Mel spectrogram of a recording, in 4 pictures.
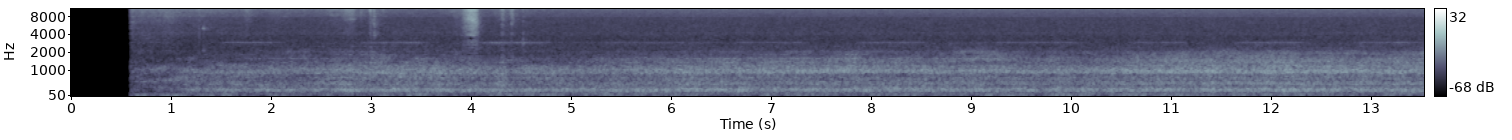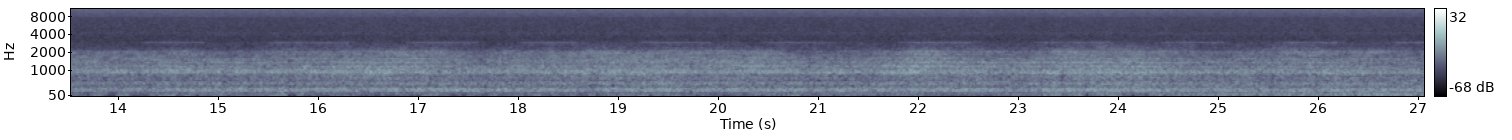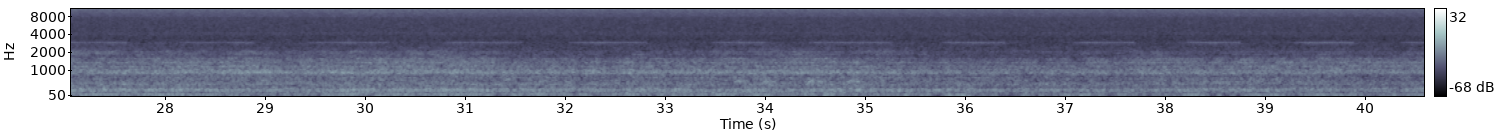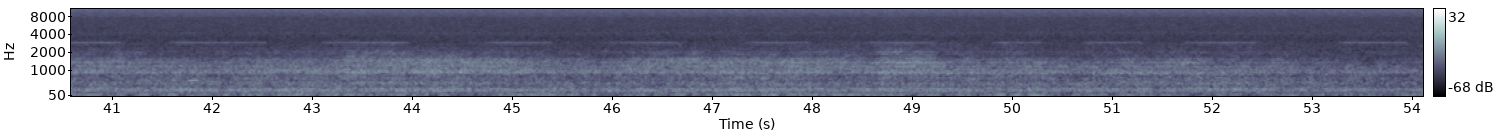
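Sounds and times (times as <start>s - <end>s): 
quiet night city background: 0.6s - 54.0s.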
